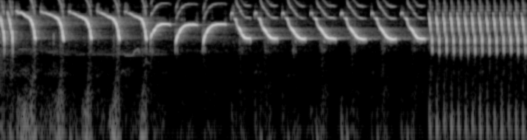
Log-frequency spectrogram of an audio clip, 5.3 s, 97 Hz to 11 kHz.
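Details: Long-rolling canary song, 'ngerol panjang' style, meant to get canaries singing along, dated 21 April 2022: a series of clear downward-swooping whistled notes, about four per second, ending in a rapid pulsed high trill.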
